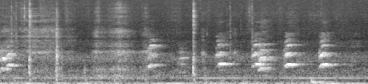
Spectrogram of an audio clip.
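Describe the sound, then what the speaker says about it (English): Faint dogs bark and yip in the background in a loose series of short calls, quiet and somewhat distant, picked up behind a quiet room with no speech. "And the dogs are barking."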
